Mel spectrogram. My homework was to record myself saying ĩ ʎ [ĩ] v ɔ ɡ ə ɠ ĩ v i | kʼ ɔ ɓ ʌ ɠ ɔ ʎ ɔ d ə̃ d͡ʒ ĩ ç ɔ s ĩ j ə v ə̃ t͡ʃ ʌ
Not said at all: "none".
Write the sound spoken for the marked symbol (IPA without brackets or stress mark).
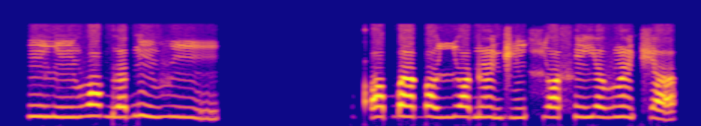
ĩ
